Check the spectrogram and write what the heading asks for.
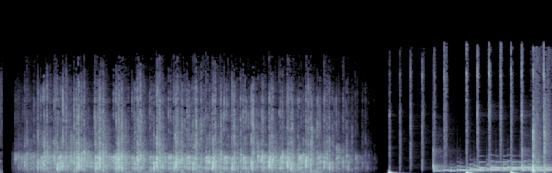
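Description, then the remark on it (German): Sustained applause from many residents clapping outdoors from their balconies on Elsa Brandströmstraße for several seconds, then it stops and a few sharp knocks and a tonal, music-like passage follow. “Das heißt, die Bewohnerinnen und Bewohner wollen eben ihre Nachbarn auch damit unterstützen, und jetzt hören wir uns einmal den Applaus an.”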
